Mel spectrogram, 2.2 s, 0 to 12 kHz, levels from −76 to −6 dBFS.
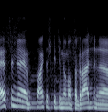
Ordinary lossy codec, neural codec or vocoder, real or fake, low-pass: MP3, 96 kbps; codec, 16 kHz, 2 kbps, X-Codec, HuBERT features, trained on balanced general audio; fake; 7.2 kHz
